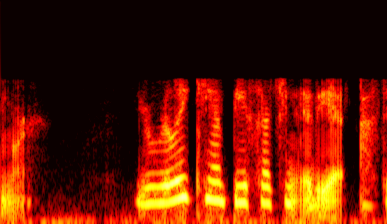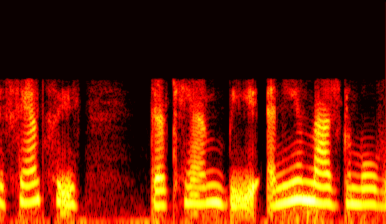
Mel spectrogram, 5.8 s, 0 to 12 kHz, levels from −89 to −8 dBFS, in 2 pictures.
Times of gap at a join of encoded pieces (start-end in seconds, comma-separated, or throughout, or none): none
